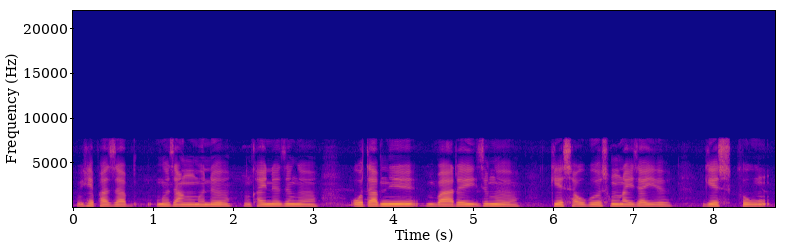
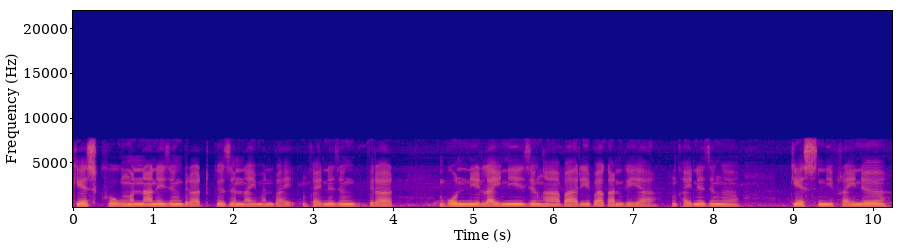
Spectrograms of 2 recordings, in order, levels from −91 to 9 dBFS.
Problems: none marked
